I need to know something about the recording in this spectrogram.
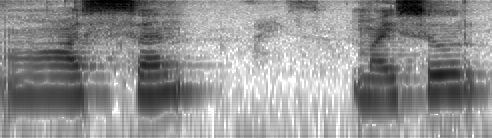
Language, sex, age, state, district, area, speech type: Kannada, female, 18-30, Karnataka, Tumkur, urban, spontaneous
